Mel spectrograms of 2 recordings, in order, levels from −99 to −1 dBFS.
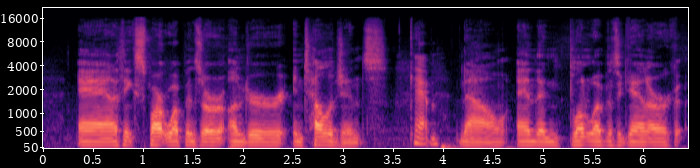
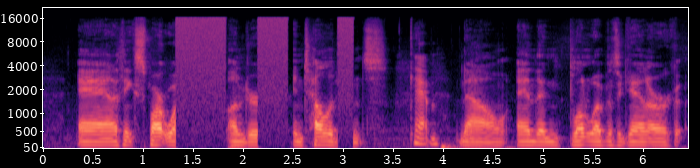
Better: first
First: none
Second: audio cutting out; filled with static; at 1.5 s for 0.5 s, at 2 s and at 3 s

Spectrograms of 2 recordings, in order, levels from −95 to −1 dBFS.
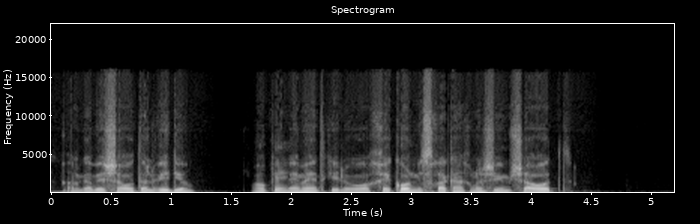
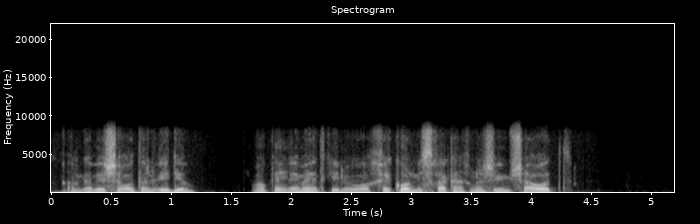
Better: first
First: garbled, watery; slightly; nothing above 16 kHz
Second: garbled, watery; badly; nothing above 8 kHz

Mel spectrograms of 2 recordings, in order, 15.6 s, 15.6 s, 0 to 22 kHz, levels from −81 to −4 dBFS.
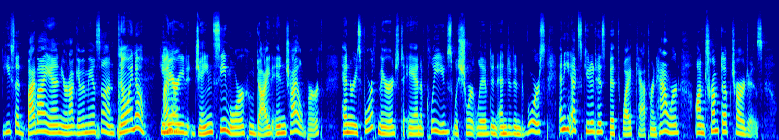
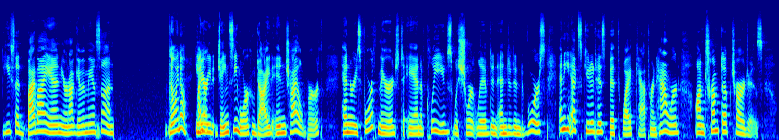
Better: first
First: none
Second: audio freezing; at 2.5 s for 1 s

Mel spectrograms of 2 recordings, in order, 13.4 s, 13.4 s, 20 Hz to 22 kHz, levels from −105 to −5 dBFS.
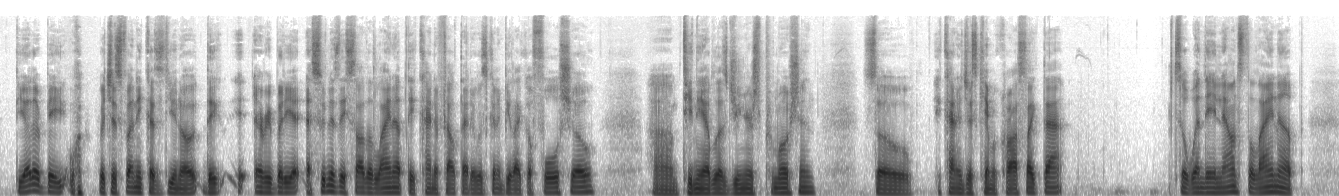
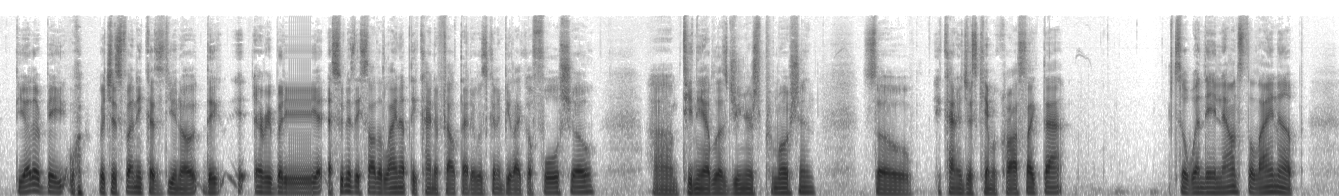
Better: first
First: none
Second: audio freezing; at 3 s

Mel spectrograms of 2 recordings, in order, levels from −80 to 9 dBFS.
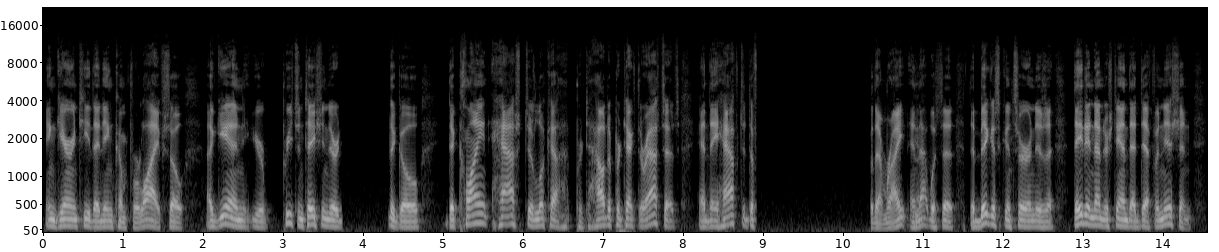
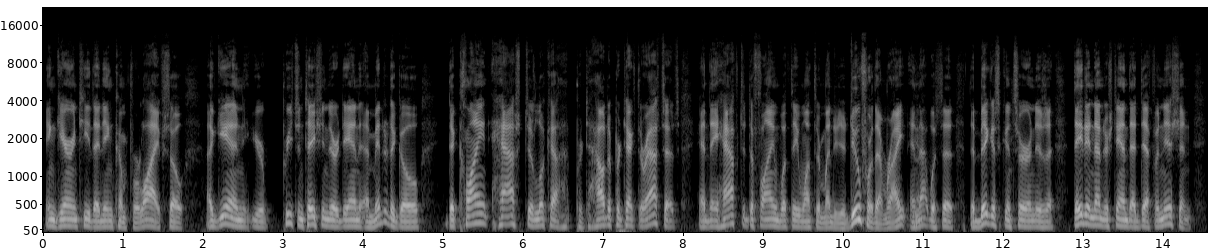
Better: second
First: audio cutting out; at 3.5 s for 0.5 s and at 9 s for 1.5 s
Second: none

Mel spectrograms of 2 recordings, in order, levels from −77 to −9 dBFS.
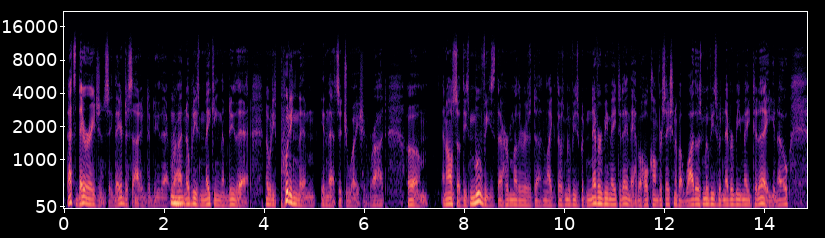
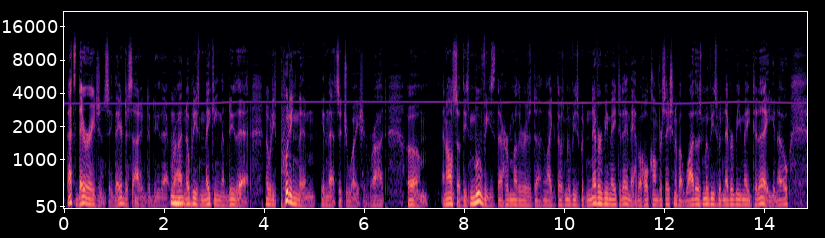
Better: first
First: none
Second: high-pitched whine; noticeable; throughout; 3 kHz, 20 dB below the speech

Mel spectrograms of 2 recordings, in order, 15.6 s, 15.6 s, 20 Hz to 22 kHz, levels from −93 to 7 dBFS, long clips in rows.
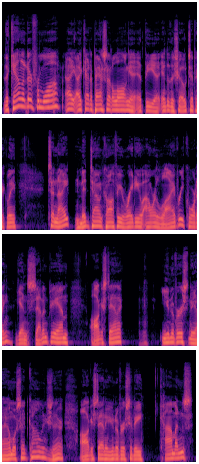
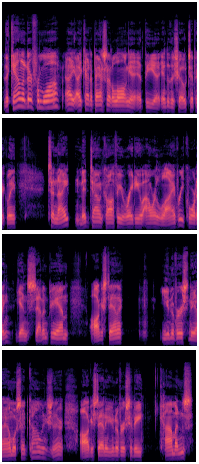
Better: first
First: none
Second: thin; very; fading below 400 Hz

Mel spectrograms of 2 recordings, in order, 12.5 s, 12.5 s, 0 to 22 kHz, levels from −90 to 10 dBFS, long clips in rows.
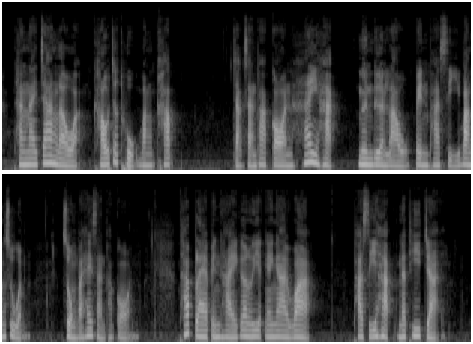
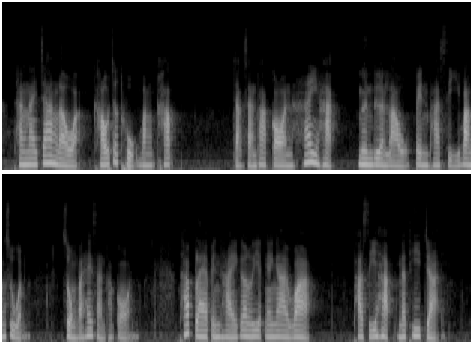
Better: first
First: none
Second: muffled; very; fading above 2 kHz

